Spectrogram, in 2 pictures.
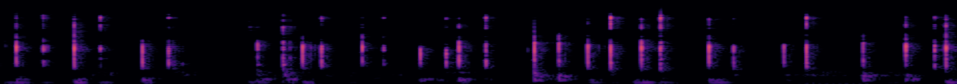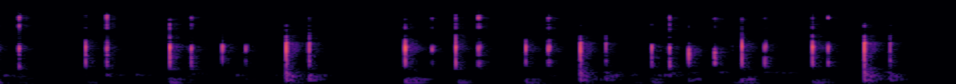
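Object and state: Plastic mechanical keyboard being typed on.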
